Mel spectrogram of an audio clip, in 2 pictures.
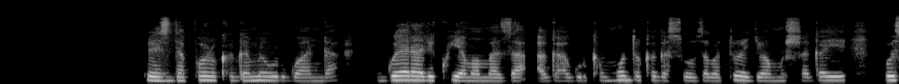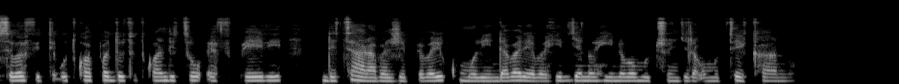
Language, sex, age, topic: Kinyarwanda, female, 18-24, government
